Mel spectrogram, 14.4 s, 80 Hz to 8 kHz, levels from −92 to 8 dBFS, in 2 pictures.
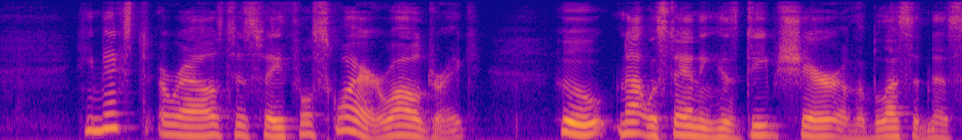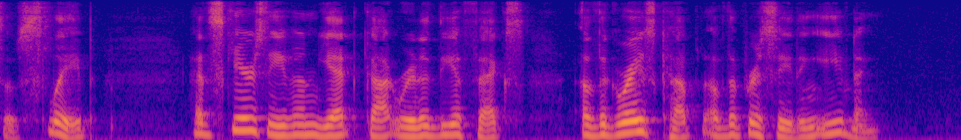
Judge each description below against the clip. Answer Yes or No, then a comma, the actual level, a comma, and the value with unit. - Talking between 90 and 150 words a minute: Yes, average, 140 wpm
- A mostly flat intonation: No, average, 3.6 semitones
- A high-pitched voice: No, medium, 150 Hz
